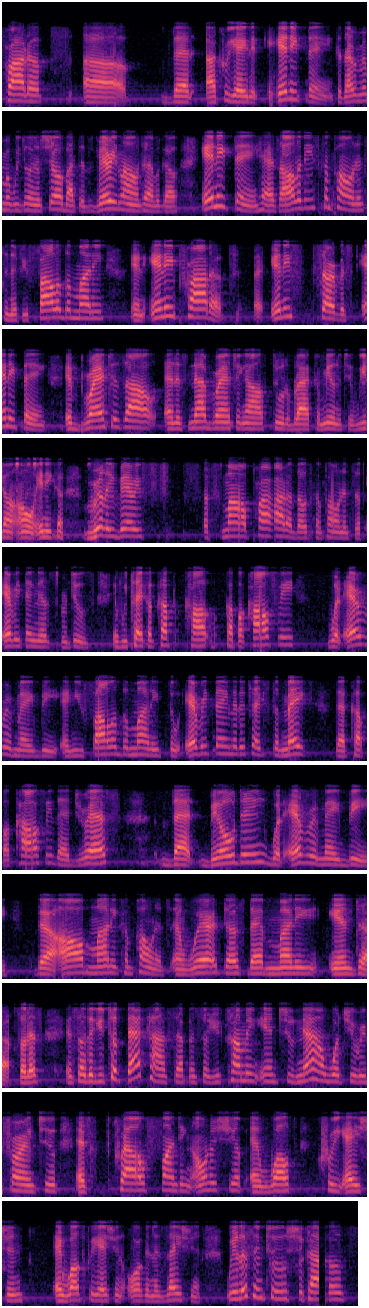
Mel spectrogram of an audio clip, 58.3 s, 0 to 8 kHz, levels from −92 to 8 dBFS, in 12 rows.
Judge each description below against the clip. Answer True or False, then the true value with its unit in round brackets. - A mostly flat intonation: False (4.2 semitones)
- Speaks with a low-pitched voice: False (180 Hz)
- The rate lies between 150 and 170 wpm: True (155 wpm)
